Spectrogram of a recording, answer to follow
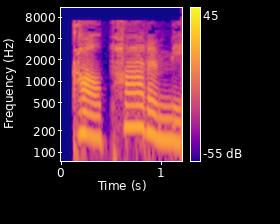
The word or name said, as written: colpotomy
